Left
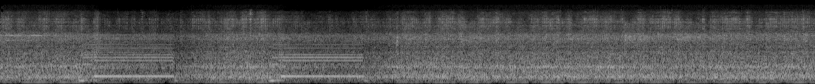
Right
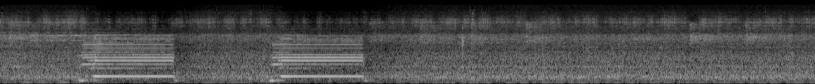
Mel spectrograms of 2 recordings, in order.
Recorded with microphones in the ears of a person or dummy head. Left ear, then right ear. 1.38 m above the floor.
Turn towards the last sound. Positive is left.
turn(degrees=-30)  # may be behind; listen again after turning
